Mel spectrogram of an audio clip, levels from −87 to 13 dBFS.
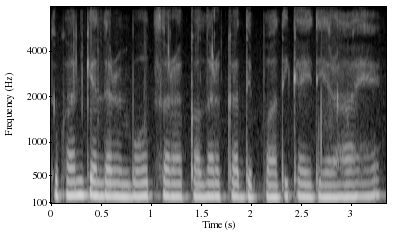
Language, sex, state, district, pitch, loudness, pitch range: Hindi, female, Arunachal Pradesh, Papum Pare, 190 Hz, -14 LUFS, 185-200 Hz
